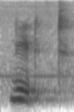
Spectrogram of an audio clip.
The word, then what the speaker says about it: needed: Wanted, and we say needed, needed.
